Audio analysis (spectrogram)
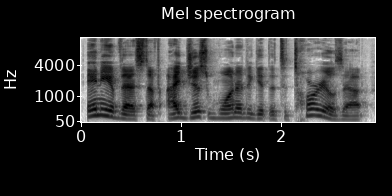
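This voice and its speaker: A man's voice: mid-range voice, big pitch swings, fairly quick. A middle-aged man, chatting informally and in a rambling way to his viewers as a channel host. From New Zealand. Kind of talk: casual talk to viewers.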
